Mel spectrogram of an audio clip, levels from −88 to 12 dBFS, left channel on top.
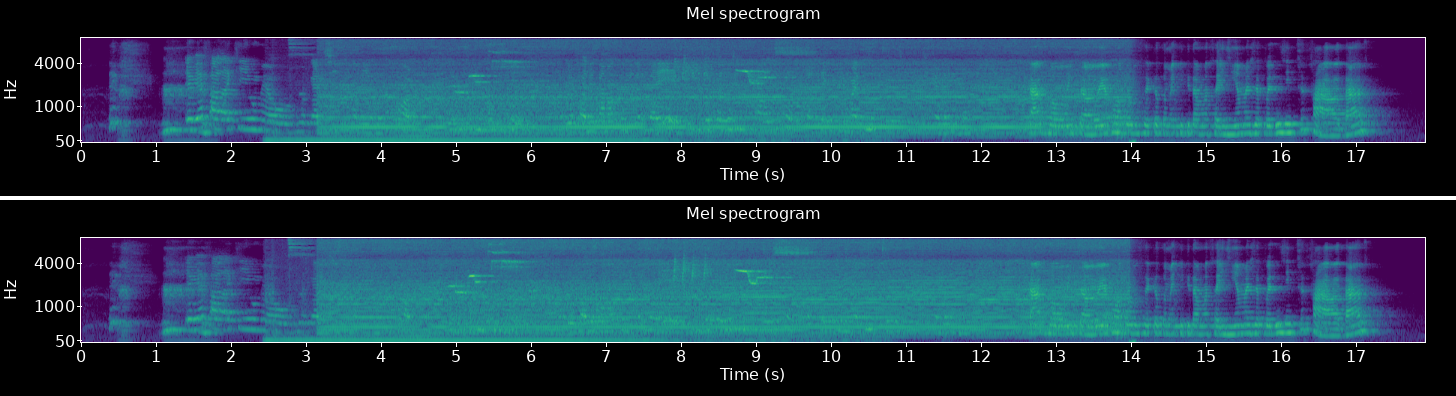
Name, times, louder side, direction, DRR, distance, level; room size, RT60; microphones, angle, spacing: voice 1, 0.4-0.8 1.4-6.1 6.5-12.0, left 2 dB, 50° left, 5 dB, 0.9 m, -34 dB
voice 2, 1.1-1.7 12.6-17.2, equal, 10° right, 4 dB, 0.9 m, -28 dB
sound 1, 2.4-10.8, right 6 dB, 45° right, 0.6 m, -31 dB
sound 2, 3.1-14.0, right 2 dB, 85° right, 1.1 m, -28 dB
8.9 x 3.6 x 5.8 m, 0.83 s
head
